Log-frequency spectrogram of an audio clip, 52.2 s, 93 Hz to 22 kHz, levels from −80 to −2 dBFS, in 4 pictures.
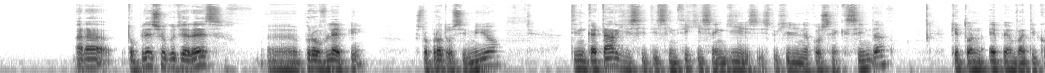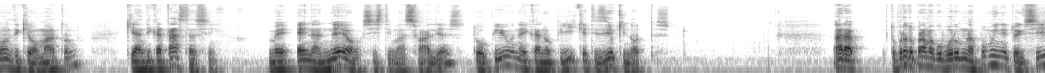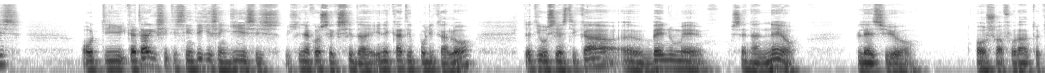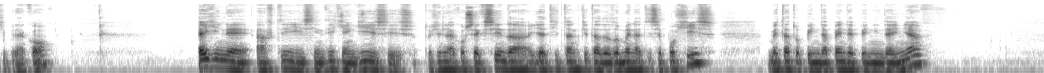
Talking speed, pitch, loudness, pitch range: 100 wpm, 105 Hz, -25 LUFS, 100-115 Hz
